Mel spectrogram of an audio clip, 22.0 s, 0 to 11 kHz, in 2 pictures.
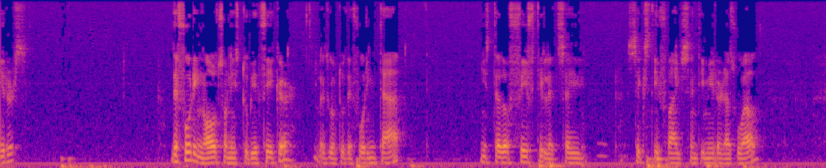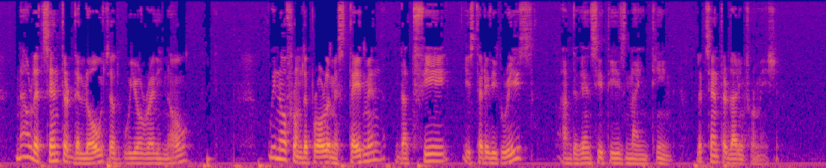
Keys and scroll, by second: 0.7 Return, 8.2-9.1 typing, 9.3 Return.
